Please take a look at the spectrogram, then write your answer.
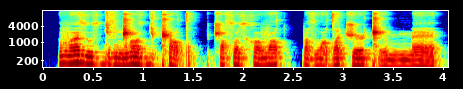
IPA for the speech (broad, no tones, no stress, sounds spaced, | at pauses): v ʌ z u z ɟ ə z ŋ͡ǁ ɔ z ɟ ʊ ǁ u tˤ | t͡ʃ ʌ sˤ u z x ɔ v ɔ tˤ pː ʌ z ðˤ ə˞ dˤ ʊ t͡ʃ ə˞ ɡ͡ǁ ə˞ mː æ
